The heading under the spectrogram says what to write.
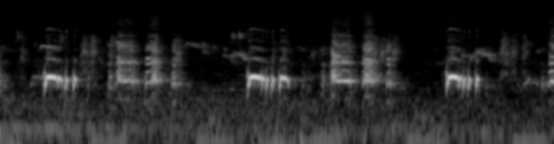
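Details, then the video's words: Local perkutut or zebra dove song: short rising coo phrases breaking into rapid stuttered pulses, three phrases over seven seconds, with another bird's buzzy notes and soft background chatter between them. "PERKUTUT LOKAL GACOR SUARA TERATUR"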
